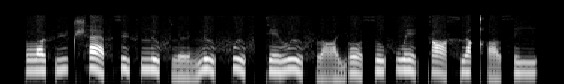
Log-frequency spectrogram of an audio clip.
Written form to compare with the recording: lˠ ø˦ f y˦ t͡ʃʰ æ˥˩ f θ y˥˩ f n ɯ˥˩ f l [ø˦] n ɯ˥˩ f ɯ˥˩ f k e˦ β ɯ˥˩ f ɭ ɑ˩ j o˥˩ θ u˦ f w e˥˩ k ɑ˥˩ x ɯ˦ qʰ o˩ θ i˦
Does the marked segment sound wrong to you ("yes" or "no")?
yes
